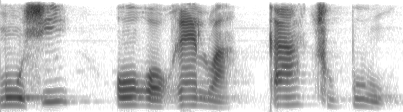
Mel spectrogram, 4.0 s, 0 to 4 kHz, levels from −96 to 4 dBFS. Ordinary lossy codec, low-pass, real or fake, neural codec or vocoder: none; 3.6 kHz; real; none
